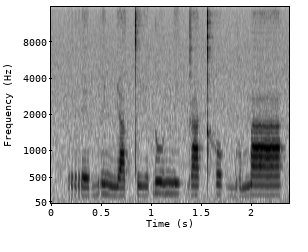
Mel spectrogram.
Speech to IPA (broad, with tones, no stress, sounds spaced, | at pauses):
r e˨ b ɪ˦ ɲ a˨ t i˨ ɗ u˦ n i˦ ɡ a˦ kʰ o˦ ɡ͡b ʊ˨ m aː˦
